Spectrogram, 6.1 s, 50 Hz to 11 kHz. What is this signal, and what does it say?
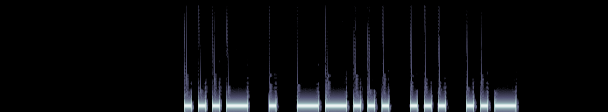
Morse code, heard as a keyed tone, about 17 wpm, 700 Hz. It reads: VE7SU
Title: DXCC-100 Call Signs - 5 Characters - Repeated 2x - 17wpm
